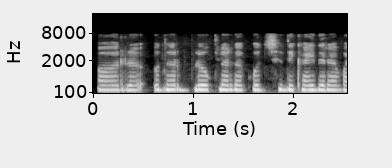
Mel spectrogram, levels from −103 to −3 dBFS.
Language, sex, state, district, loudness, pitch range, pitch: Hindi, female, Chhattisgarh, Balrampur, -18 LUFS, 225-235 Hz, 230 Hz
